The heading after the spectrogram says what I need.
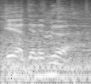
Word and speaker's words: Air de la Mer: You gotta say it like that, like you French. Air de la Mer.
